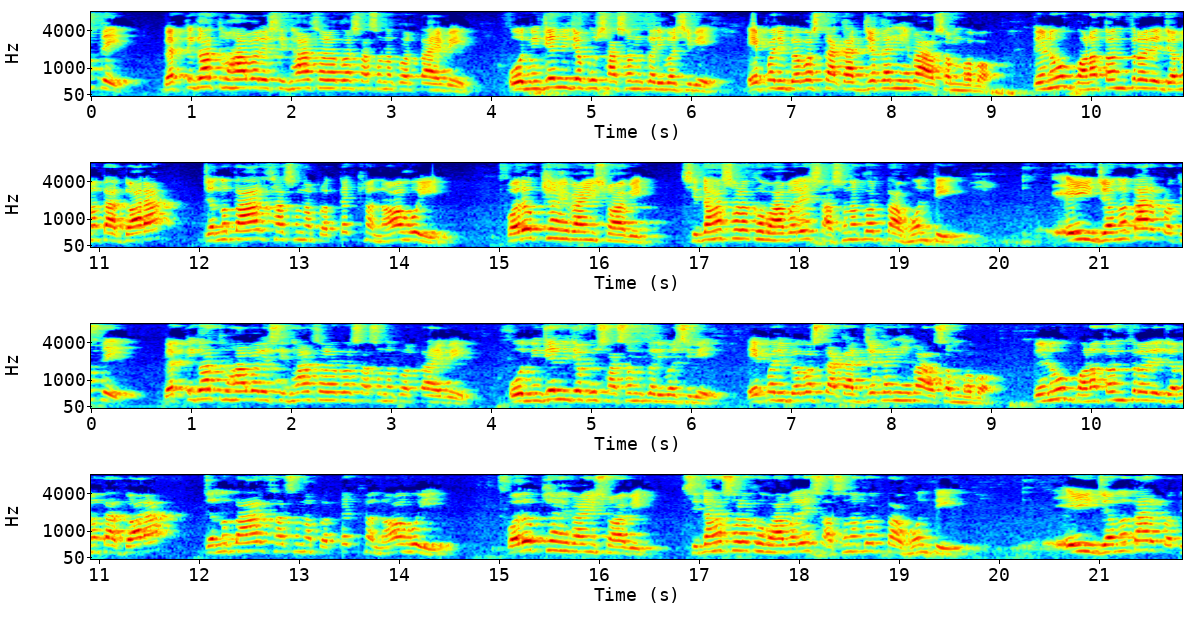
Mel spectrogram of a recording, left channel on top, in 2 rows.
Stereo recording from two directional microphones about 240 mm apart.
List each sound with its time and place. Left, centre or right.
0.1 s a woman's voice: left
20.7 s a woman's voice: left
